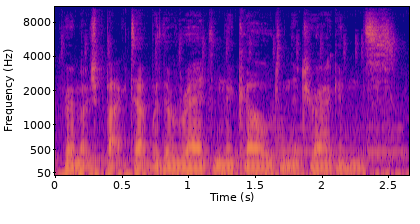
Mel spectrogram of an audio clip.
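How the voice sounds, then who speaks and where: A man's voice: lowish voice, flat delivery, fast talker, vocal fry. A man hosting a gaming video, giving casual, chatty and enthusiastic commentary with rambling asides. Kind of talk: casual game showcase commentary. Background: music.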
